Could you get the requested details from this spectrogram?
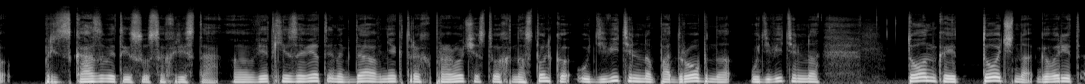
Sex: male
